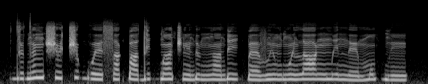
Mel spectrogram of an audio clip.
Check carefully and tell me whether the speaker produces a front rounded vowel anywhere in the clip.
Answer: no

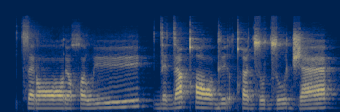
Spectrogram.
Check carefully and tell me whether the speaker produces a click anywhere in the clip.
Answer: no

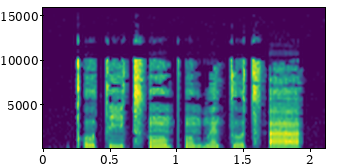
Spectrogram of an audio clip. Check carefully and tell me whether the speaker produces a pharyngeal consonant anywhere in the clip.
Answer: no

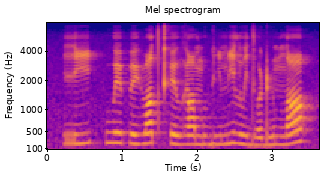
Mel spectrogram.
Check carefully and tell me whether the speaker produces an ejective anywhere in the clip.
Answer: no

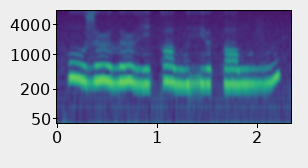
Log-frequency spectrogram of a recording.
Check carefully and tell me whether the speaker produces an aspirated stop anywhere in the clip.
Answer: no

